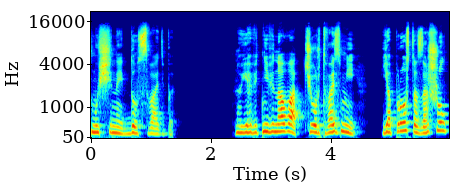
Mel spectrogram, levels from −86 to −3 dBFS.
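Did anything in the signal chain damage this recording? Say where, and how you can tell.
No, nothing in the signal chain stood out as damaging this audio on listening.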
